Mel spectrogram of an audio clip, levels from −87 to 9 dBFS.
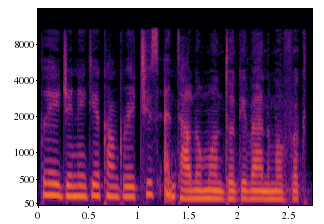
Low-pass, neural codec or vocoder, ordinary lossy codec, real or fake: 10.8 kHz; codec, 16 kHz in and 24 kHz out, 0.4 kbps, LongCat-Audio-Codec, two codebook decoder; MP3, 96 kbps; fake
